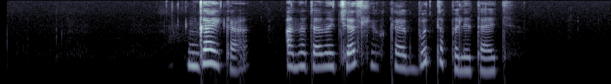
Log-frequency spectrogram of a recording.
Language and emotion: Russian, positive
